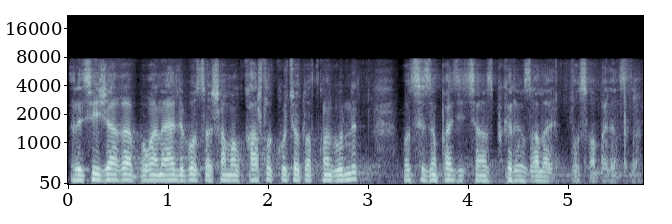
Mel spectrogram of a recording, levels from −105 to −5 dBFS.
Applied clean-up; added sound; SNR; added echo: neural separator model SepFormer DNS4.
